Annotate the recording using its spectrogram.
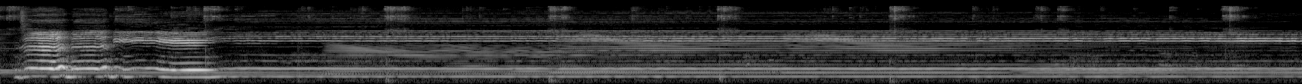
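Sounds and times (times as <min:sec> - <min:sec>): person singing: 0:00.0 - 0:13.0
tanpura drone: 0:00.0 - 0:13.0.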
